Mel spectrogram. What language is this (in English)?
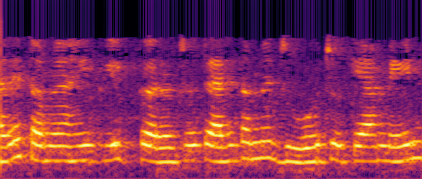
Gujarati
